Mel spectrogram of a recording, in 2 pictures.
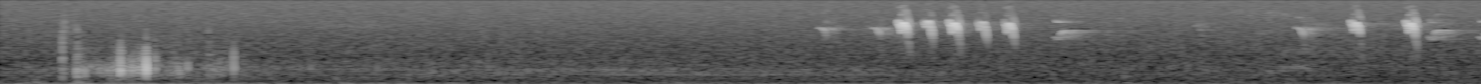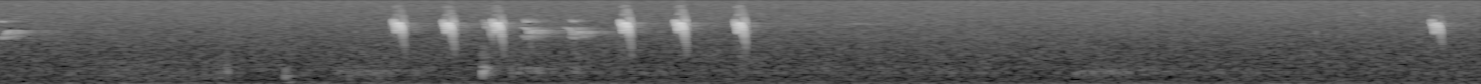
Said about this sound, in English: Is that bird again?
